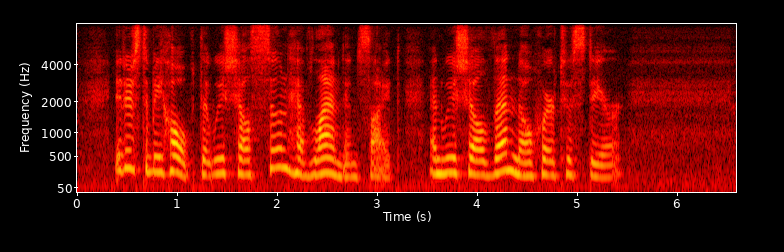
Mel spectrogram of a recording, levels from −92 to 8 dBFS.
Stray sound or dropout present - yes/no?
no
